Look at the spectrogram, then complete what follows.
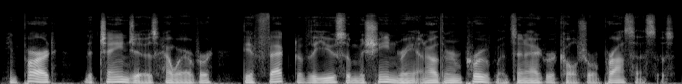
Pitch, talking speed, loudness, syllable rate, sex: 90 Hz, 165 wpm, -20 LUFS, 6.1 syllables/s, male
